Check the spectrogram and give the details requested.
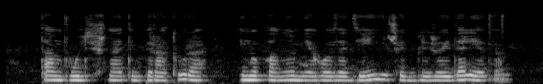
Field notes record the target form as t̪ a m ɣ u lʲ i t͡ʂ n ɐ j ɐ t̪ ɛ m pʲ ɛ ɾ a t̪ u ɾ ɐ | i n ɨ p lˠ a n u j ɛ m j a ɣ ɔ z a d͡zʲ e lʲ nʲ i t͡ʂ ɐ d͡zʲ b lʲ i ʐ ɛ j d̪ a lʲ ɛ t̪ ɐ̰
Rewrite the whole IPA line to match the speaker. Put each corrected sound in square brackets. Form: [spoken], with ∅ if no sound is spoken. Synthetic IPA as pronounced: t̪ a m [v] u lʲ i t͡ʂ n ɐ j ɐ t̪ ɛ m pʲ ɛ ɾ a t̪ u ɾ ɐ | i [m] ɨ p lˠ a n u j ɛ m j a ɣ ɔ z a d͡zʲ e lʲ nʲ i t͡ʂ ɐ d͡zʲ b lʲ i ʐ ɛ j d̪ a lʲ ɛ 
